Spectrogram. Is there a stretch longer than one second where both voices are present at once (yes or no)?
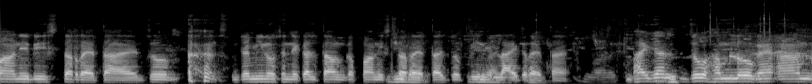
yes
